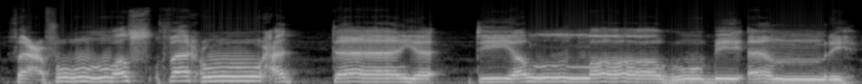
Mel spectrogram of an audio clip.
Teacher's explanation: اللہ کا نام زبر کی وجہ سے پر پڑھا جائے گا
